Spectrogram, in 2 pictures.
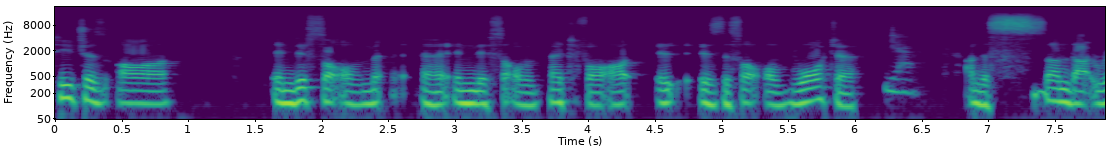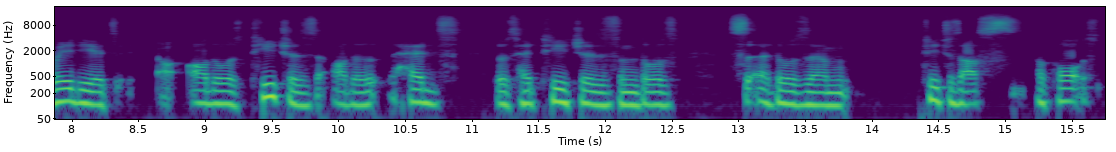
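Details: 25-year-old man with a stammer since about age 5-6, onset after an asthma attack; manages blocks with pausing and breathing techniques; stammering.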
